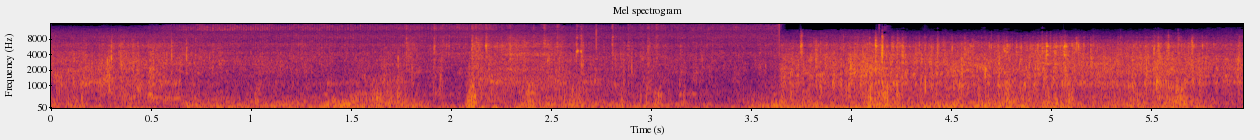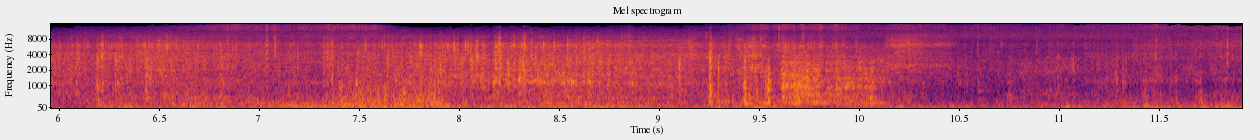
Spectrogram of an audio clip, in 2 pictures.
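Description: A bicycle frame rattles and clatters over bumps.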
